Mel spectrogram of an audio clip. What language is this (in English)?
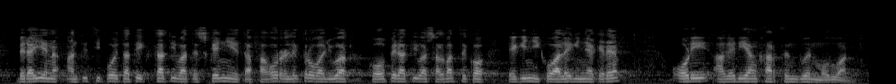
Basque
